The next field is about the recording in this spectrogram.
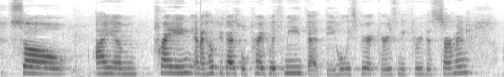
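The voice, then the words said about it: Strained, partly lost voice. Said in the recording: “Thursday, I lost my voice by doing nothing ... Hopefully you guys will be able to understand me. I'm definitely sounding a lot better”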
